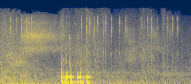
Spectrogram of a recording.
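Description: Fighting sounds from a video game clash and crackle.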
